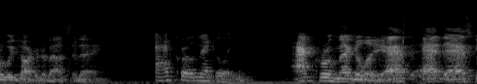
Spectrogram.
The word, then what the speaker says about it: acromegaly: Acromegaly. Acromegaly. I had to ask you how to pronounce that because I was looking at it in your notes for me, and I thought, acromegaly?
